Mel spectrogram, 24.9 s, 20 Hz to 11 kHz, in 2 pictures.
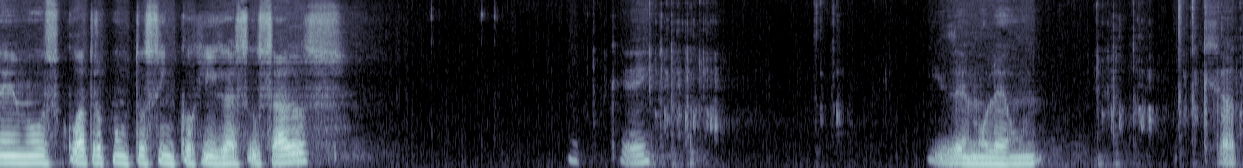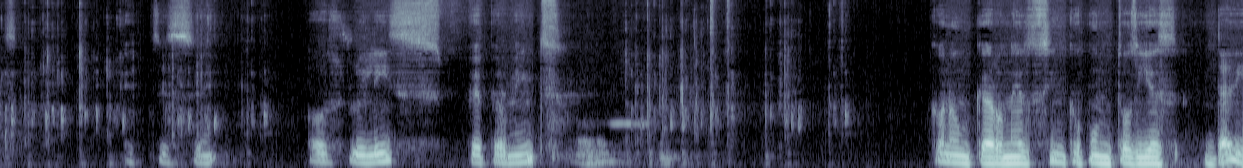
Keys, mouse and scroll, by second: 2.6-4.9 drag, 6.2-7.5 typing, 8.1 Return, 10.7-15.1 typing, 18.4-21.4 typing.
